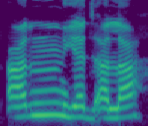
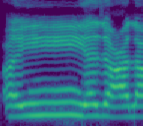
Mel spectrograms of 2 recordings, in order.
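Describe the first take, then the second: First: The n is pronounced separately before the y. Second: The n merges nasally into the following y. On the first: The speaker calls it wrong. "गलत अन यजअला इस तरह से पढ़ना गलत है" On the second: The speaker calls it right. "मिलाकर पढ़ेंगे तो ऐ यजअला हो जाएगा, ये दुरुस्त है"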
